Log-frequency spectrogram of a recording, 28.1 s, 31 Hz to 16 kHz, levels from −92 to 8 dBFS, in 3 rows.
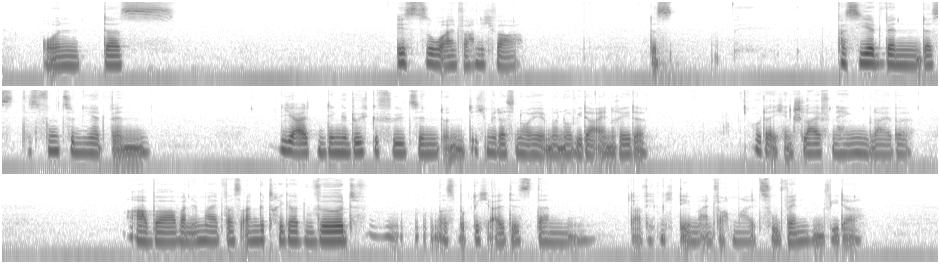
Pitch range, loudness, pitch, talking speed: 100-155 Hz, -41 LUFS, 140 Hz, 115 wpm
